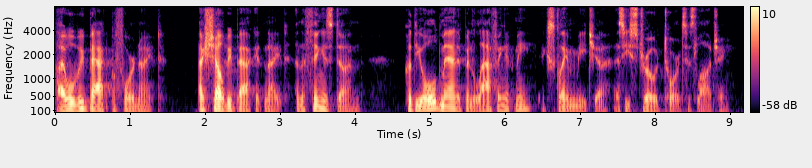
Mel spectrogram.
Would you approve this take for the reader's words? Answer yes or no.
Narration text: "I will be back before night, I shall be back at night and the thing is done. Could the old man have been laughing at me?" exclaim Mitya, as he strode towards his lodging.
no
